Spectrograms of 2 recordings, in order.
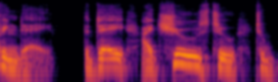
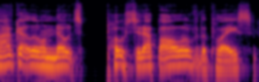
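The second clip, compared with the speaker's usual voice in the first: ordinary delivery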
